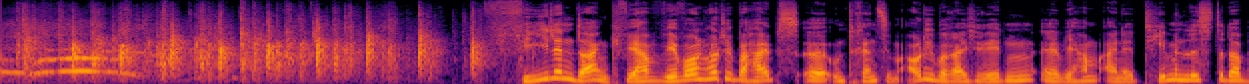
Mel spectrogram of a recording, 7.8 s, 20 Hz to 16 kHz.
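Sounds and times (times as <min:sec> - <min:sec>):
person whooping or cheering: 0:00.0 - 0:02.2
live audience applause at an innovation festival: 0:00.0 - 0:03.1
speech: 0:03.2 - 0:07.8.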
